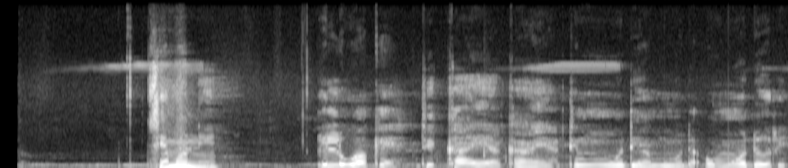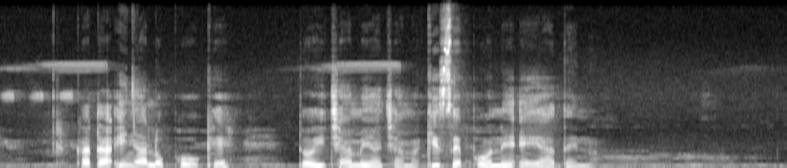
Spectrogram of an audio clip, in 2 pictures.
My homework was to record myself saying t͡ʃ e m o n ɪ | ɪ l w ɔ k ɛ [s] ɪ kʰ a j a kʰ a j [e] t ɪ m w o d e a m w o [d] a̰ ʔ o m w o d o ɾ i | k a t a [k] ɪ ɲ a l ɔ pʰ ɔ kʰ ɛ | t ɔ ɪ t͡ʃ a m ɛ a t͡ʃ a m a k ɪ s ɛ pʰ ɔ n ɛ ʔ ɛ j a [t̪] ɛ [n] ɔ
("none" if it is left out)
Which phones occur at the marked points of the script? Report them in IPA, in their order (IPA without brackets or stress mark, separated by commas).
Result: t, a, d, ʔ, d̪, n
